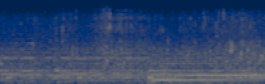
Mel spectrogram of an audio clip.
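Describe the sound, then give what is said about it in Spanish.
A boat moving over open water in the middle of the sea, with a steady wash of waves and a low droning hum that shifts pitch slightly partway through, continuous, with no voices. “Un barco que se mueve al ritmo de las olas en medio del mar, donde lo único que se ve es agua y agua”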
